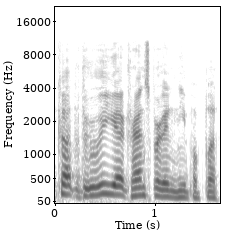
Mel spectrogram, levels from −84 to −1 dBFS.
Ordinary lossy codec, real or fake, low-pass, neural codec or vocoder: Opus, 64 kbps; fake; 10.8 kHz; codec, 16 kHz in and 24 kHz out, 0.4 kbps, LongCat-Audio-Codec, two codebook decoder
